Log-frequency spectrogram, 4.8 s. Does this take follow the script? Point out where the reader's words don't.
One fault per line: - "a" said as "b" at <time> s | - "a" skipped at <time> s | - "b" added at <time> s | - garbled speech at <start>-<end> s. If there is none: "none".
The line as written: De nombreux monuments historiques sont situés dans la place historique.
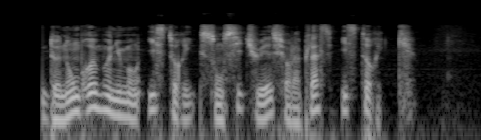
- "dans" said as "sur" at 2.7 s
